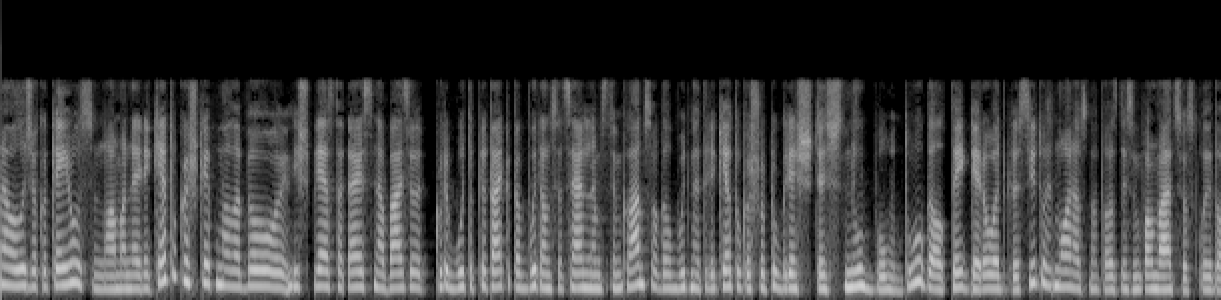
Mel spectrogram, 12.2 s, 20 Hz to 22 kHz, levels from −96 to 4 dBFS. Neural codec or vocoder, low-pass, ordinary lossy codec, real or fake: codec, 16 kHz, 1 kbps, FunCodec, trained on LibriTTS, 50 frames a second; 7.2 kHz; MP3, 48 kbps; fake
